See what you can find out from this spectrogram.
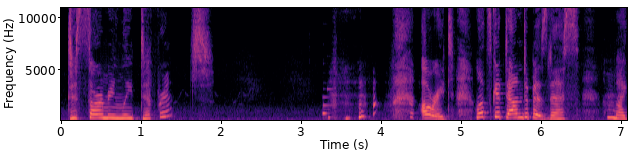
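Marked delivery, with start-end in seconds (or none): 3.3-3.9 soft high chuckle; a quick amused laugh. Acted. Laughs at being called weirdo.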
